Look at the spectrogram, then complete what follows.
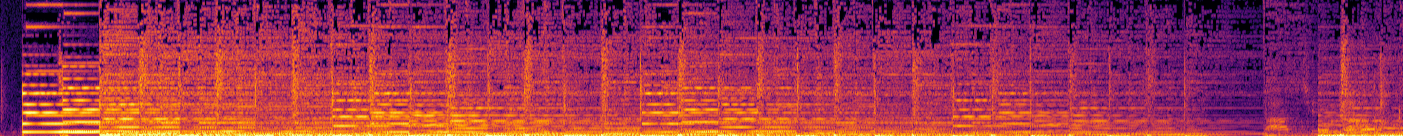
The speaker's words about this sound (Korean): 근데 노래 시작 전에 딩동댕 하면서 종소리 음. 나오잖아요. 종을 네. 치는 거예요. 뭐예요, 이거는? 어떻게 녹음할 때 어떻게 하는 아, 거예요? 아, 그 건반에 네. 건반에 네. 다이 종소리들이 다 내재돼 있습니다.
